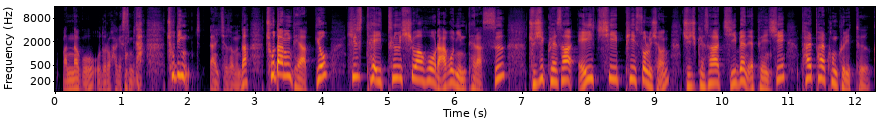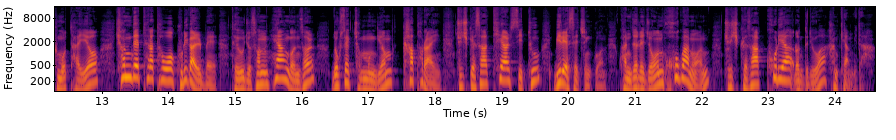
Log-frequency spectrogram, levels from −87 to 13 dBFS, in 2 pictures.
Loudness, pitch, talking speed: -21 LUFS, 185 Hz, 315 characters per minute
